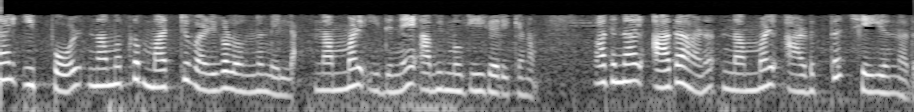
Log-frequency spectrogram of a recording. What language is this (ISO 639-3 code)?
mal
